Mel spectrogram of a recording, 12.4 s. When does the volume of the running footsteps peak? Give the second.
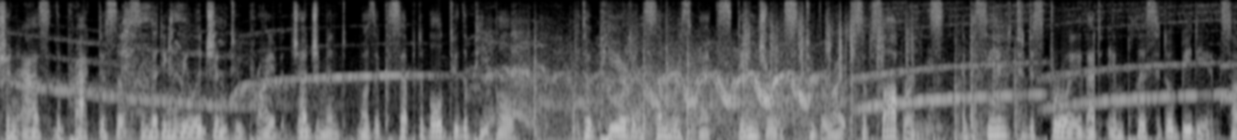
7 s.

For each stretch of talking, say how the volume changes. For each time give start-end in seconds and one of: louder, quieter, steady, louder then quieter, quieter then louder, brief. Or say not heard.
0.0-12.3 steady.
